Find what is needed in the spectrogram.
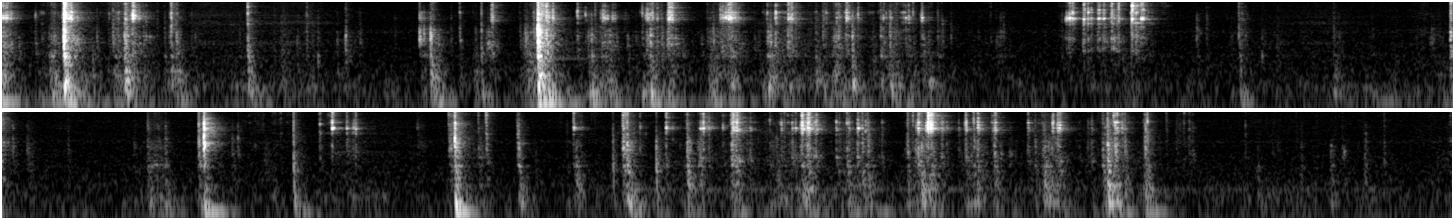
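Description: Small screwdriver working the display-bracket screws at a laptop's hinge: irregular small clicks and taps of the tool and fingers on the plastic and metal chassis, with a brief scrape about five seconds in.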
